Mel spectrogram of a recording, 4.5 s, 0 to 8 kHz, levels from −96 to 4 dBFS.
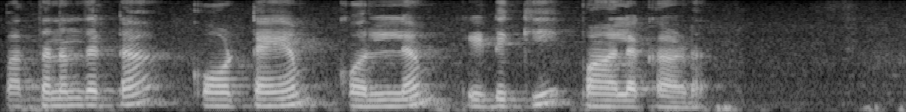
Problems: background conversations at intervals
